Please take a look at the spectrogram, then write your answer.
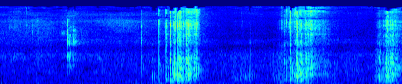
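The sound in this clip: Crisp crunching and chewing as crackers topped with strong cheese and home-grown tomato are bitten. A few dry bursts come roughly a second apart, quiet overall, with no talk.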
